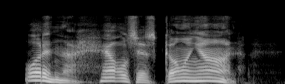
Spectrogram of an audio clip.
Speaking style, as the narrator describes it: Talon grumbles in annoyance

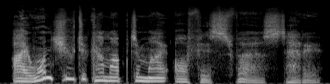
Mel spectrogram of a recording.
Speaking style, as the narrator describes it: he said quietly

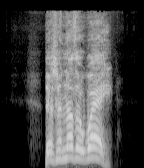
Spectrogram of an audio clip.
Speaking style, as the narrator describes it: Ildin cried

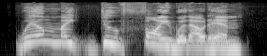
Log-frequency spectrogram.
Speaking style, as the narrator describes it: Ricker roared at the town in general

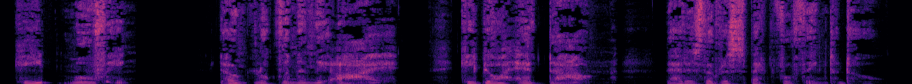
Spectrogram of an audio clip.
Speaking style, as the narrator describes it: Balthamos whispered

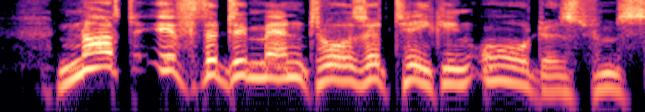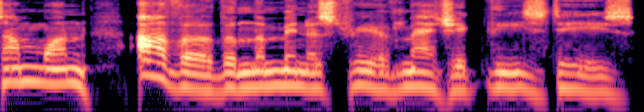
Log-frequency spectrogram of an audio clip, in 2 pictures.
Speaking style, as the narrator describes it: said Dumbledore calmly

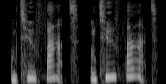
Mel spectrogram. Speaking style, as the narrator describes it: she cried

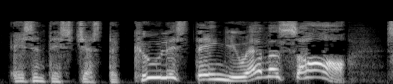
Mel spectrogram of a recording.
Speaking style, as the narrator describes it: sang Kamikaze, excitedly

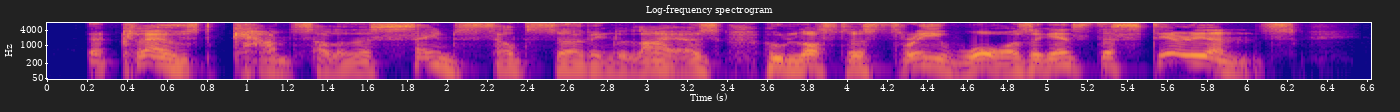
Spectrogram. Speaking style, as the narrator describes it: hissed Isha

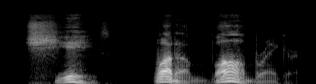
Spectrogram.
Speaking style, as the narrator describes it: he muttered

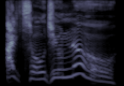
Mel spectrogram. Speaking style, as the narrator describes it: Lucius Malfoy roared at the woman

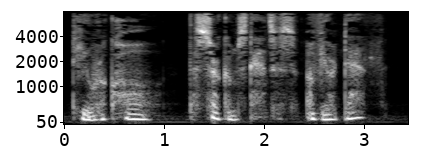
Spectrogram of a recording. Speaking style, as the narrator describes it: she asked quietly

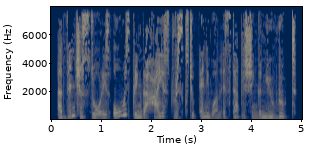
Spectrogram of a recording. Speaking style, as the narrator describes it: hissed back Miss Havisham

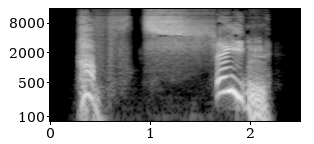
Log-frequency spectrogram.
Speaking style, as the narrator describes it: I gasped

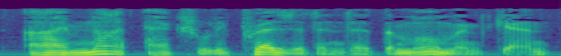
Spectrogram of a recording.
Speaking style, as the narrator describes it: Leia interrupted him gently

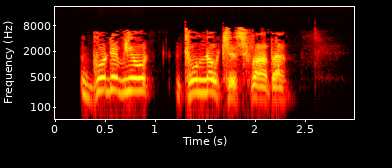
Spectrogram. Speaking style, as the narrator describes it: he said through clenched teeth

